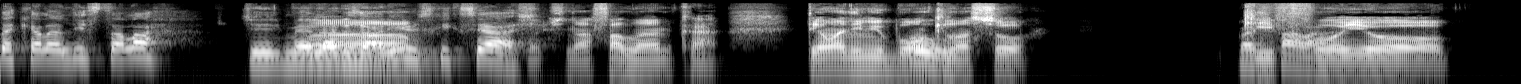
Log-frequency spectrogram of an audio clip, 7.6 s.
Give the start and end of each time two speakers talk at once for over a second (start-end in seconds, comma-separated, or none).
1.4-2.7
